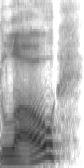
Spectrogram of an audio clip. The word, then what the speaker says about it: low: looked at the word low and we know it's not pronounced like the word law just ask my mother-in-law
